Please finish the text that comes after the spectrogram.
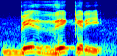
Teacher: با کو زال کے ساتھ ملایا، زال کو کاف کے ساتھ، زال پر زبان نکالیں گے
